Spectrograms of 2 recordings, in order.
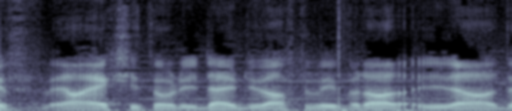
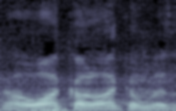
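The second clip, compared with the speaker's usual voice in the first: put-on higher, whiny kid voice; imitating his pleading son; 6 semitones higher than usual. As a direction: plead like a little boy wanting to tag along. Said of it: "and then he's like".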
